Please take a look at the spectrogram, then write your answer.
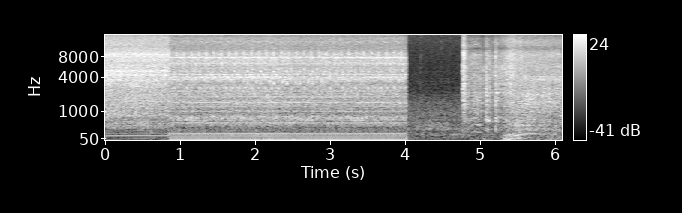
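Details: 2007 BMW 335i N54 after twin turbo replacement; the old turbos had rattled like a wastegate and lost all boost. Now fitted with VRSF downpipes and outlets and new inlets. Quick crank, catches, then settles into a smooth, even idle with no misses, knocks or rattles.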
